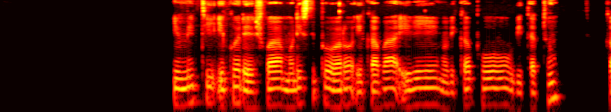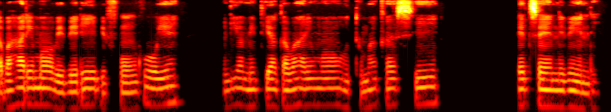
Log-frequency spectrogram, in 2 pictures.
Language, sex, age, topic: Kinyarwanda, male, 18-24, health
